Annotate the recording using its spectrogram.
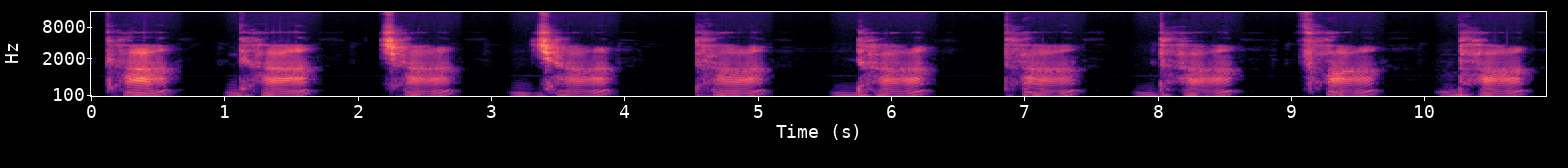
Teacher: ये व्यंजन जिनको बोलने में अधिक समय लगता है और बोलते समय मुख से अधिक वायु निकलती हैं, उन्हें महाप्राण व्यंजन कहते हैं।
